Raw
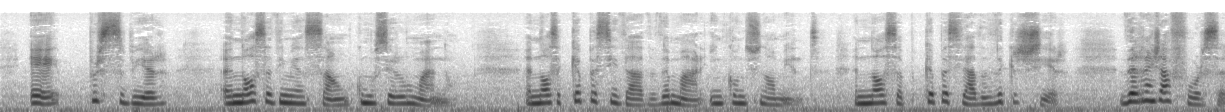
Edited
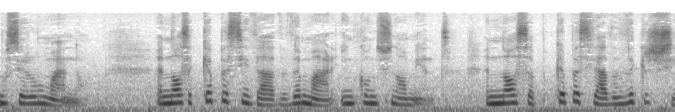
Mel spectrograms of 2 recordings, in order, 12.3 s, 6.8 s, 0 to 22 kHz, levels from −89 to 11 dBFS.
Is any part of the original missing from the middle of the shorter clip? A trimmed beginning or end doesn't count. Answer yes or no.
no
